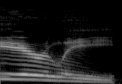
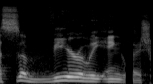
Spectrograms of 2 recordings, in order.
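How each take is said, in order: First: "severely" stretched out long; stress on severely. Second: Said in the usual way. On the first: Real, not acted. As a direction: drag out "severely" for comic weight. Stretches the word for comic emphasis.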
